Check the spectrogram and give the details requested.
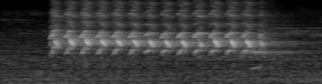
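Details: A European green woodpecker, hidden in a tree in a town valley in early December, gives its specific ringing, laughing call: about a dozen loud, even notes, roughly six per second, over two seconds against a quiet background.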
